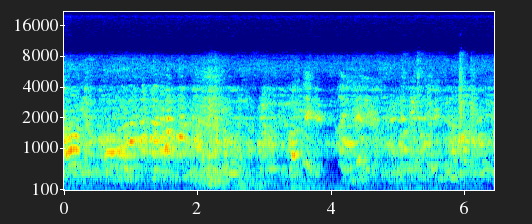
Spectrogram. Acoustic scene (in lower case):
restaurant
